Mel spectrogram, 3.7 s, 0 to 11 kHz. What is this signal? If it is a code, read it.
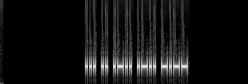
Morse code, heard as a keyed tone, about 40 wpm, 700 Hz. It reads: SILLY
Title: Five Letter Words - 40wpm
